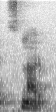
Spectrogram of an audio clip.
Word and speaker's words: snRNP: They are pronounced as a SNRP, although its short form is small nuclear RNP complex.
